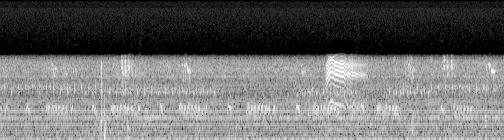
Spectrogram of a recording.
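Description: Birds calling: many short repeated notes, with one loud harsh screech falling in pitch about two-thirds of the way in, over a steady low electrical hum.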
